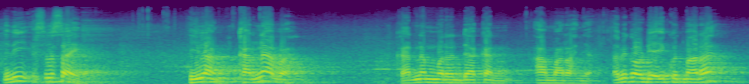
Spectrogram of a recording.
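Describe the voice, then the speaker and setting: Lively preacher in an echoey hall. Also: male voice, a little high, moderate pace, long pauses, a little hiss or hum. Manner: lively storyteller, acts out quoted characters, quotes Arabic. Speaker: religious teacher. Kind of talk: mosque study sermon with storytelling. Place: mosque hall. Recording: echoey hall with faint ambience.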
